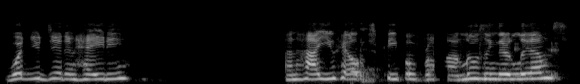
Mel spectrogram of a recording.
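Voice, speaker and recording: A woman calling in on a video call while driving, asking questions in a halting way with many fillers, her audio breaking up. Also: on the high side, fairly even intonation, slight background noise. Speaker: caller. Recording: dull lo-fi call line.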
